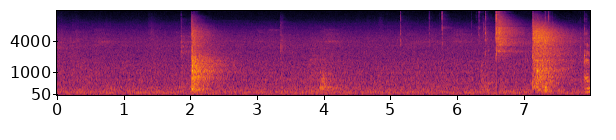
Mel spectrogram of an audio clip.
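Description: Wire stripper working on a thin stranded wire: one sharp snap about two seconds in, a faint tick, then two more quick snaps close together near the end as the insulation is cut and pulled off.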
